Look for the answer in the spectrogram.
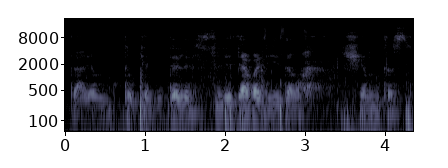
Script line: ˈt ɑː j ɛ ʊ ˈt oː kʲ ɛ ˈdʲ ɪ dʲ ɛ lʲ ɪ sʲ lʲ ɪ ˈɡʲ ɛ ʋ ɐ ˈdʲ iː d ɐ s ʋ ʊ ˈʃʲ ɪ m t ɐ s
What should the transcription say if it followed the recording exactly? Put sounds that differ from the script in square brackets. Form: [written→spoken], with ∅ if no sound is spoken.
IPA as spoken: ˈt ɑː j ɛ ʊ ˈt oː kʲ ɛ ˈdʲ ɪ dʲ ɛ lʲ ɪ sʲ lʲ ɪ [ˈɡʲ→ˈdʲ] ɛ ʋ ɐ ˈdʲ iː d ɐ [s→∅] ʋ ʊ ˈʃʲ ɪ m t ɐ s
